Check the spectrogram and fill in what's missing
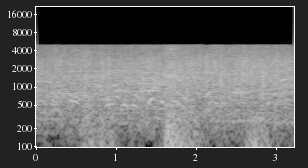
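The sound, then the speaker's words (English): A church audience applauding together to give the Lord a hand clap of thanks: dense continuous clapping from many hands that fills the whole stretch at steady loudness, with a slight swell partway through. “Oh, give the Lord a hand clap of thanks for it.”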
